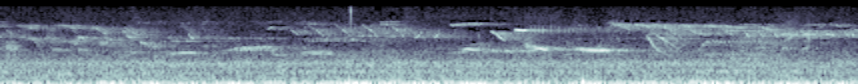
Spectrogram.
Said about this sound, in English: Hear all the birds. I mean, I don't know, maybe you could hear that before, but I didn't notice it. So many of them.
